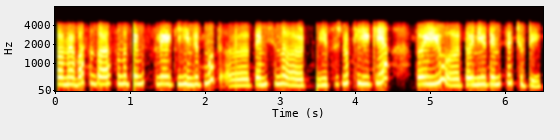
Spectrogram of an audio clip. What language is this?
Kashmiri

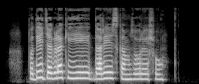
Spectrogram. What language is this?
Pashto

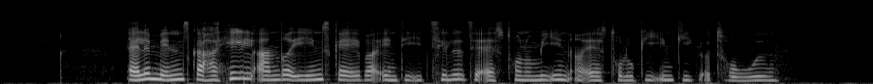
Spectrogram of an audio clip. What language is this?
Danish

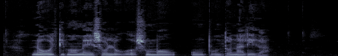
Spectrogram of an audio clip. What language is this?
Galician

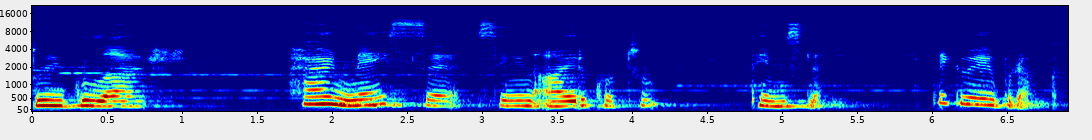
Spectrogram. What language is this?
Turkish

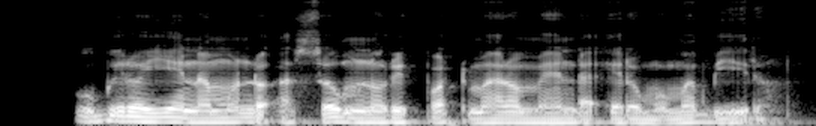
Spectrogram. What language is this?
Luo (Kenya and Tanzania)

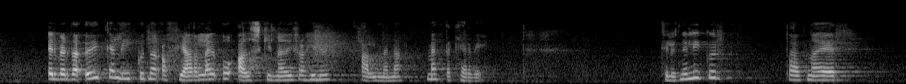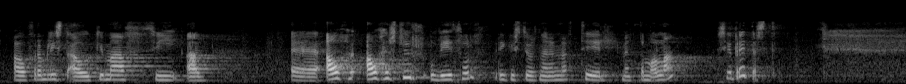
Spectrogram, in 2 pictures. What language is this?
Icelandic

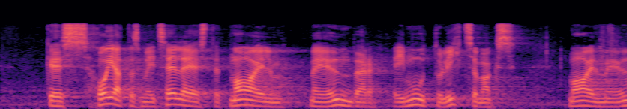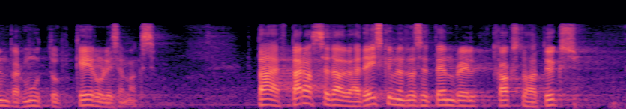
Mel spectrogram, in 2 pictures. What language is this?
Estonian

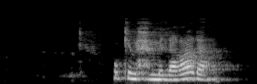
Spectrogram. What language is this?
Kabyle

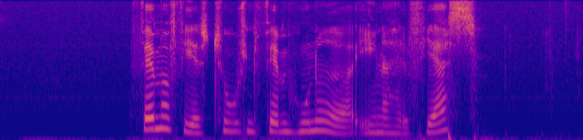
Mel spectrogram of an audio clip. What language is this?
Danish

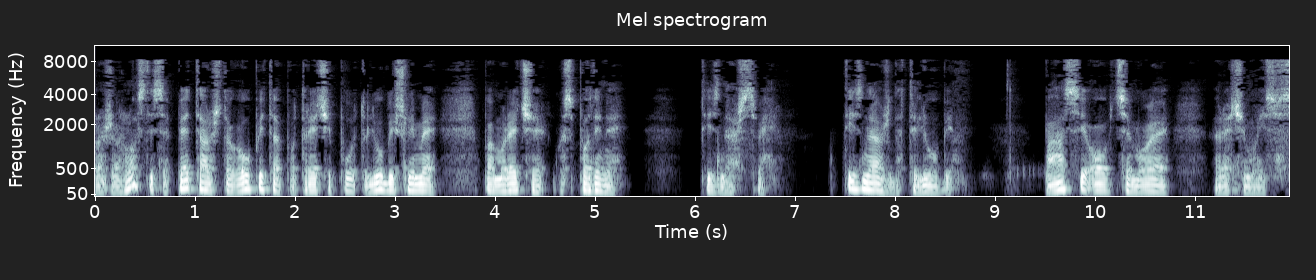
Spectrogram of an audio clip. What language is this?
Croatian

